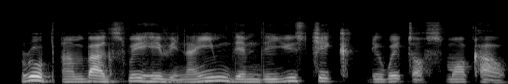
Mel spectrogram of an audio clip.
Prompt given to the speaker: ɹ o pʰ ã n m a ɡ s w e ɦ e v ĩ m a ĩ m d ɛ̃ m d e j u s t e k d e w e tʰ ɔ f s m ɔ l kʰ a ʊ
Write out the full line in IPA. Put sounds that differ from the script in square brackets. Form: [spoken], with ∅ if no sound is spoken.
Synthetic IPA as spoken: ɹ o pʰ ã n [b] a ɡ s w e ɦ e v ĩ [n] a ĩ m d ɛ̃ m d e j u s [t͡ʃ] e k d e w e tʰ ɔ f s m ɔ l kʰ a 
